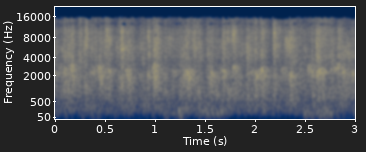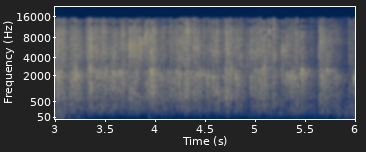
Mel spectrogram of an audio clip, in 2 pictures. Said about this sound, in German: Ich weiß, es ist für manche Menschen komisch, an so einer Stelle zu klatschen, aber ich finde es auch komisch, vorher zu sagen, klatscht bitte nicht. Aber für mich gehört das einfach zum Gesamten dazu.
